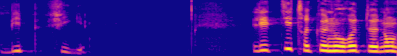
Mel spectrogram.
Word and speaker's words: BIPFPIG: Sous le titre commun de Bibliographie de la presse française politique et d'information générale, abrégé BIPFPIG, qu'on prononce BIPFIG.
